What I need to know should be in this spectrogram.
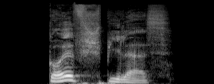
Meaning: genitive of Golfspieler
- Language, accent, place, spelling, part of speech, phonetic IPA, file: German, Germany, Berlin, Golfspielers, noun, [ˈɡɔlfˌʃpiːlɐs], De-Golfspielers.ogg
